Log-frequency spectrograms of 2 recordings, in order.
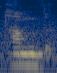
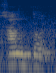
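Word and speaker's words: حَمْدٌ: When you speaking this word and you don't want to continue, you stop, then only then you will pronounce this hamd. But if there is another word after that and you cannot stop, you have to pronounce hamdun.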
